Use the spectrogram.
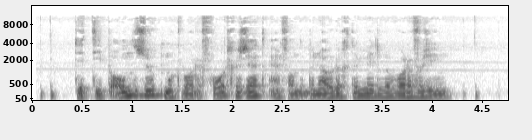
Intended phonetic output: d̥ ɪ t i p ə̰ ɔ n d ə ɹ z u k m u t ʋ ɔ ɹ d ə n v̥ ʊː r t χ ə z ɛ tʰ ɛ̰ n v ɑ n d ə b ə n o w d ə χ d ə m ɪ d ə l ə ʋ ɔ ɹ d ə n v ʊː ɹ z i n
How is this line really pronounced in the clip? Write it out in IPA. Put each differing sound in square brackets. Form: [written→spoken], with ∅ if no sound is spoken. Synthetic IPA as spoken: d̥ ɪ t i p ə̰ ɔ n d ə ɹ z u k m u t ʋ ɔ ɹ d ə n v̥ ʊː [r→ɹ] t χ ə z ɛ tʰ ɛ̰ n v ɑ n d ə b ə n o w d ə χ d ə m ɪ d ə l ə ʋ ɔ ɹ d ə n v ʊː ɹ z i n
